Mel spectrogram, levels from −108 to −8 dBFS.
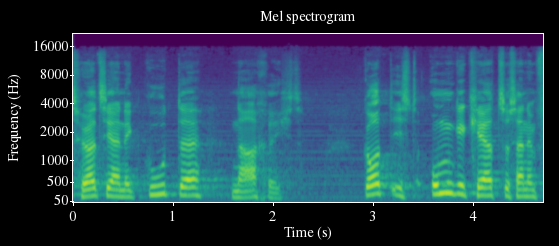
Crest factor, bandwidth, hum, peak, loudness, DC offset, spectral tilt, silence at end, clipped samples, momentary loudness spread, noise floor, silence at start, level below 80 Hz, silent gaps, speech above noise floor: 18 dB; 16 kHz; none; -8 dBFS; -26 LUFS; under 0.1%; -4.5 dB/octave; 0 s; under 0.1%; 12 LU; -57 dBFS; 0 s; -70 dBFS; none; 32 dB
